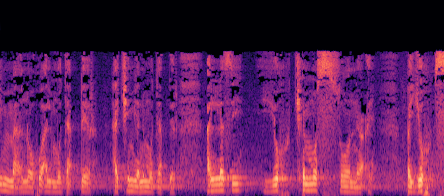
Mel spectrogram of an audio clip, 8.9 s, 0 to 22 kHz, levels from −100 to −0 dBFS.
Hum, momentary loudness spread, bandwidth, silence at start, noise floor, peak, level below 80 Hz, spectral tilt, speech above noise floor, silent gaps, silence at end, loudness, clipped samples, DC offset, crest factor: none; 17 LU; 7.8 kHz; 0 s; -44 dBFS; -6 dBFS; -54 dBFS; -3.5 dB/octave; 21 dB; none; 0 s; -23 LUFS; under 0.1%; under 0.1%; 18 dB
